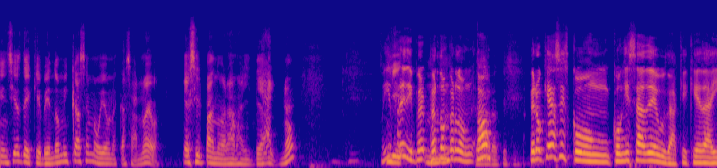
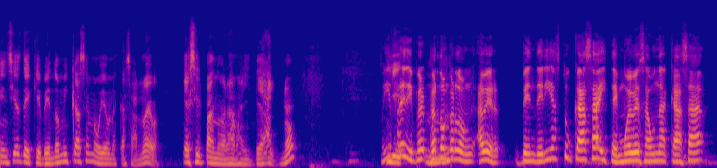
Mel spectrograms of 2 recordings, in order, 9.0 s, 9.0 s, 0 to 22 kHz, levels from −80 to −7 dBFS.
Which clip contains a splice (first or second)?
first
